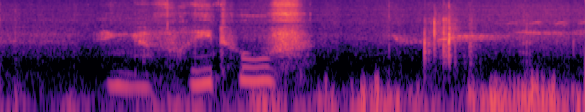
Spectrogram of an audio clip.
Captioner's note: birdsong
